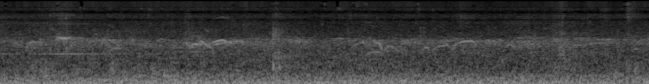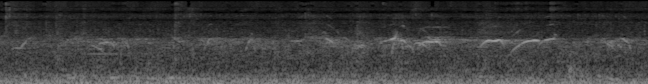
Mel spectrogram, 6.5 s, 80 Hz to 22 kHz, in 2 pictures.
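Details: Thousands of young ducklings, ten days old, on a duck farm of 16,000 birds, interacting while they feed and drink. Countless thin, bright peeps stream without pause over constant low-pitched farm background noise.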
